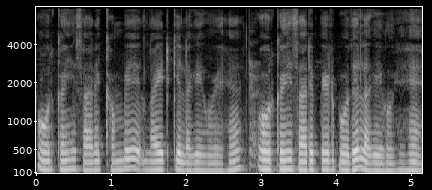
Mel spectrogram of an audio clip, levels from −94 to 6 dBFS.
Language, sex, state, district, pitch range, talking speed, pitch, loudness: Hindi, male, Jharkhand, Deoghar, 140-155 Hz, 200 wpm, 145 Hz, -17 LUFS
